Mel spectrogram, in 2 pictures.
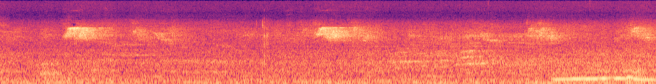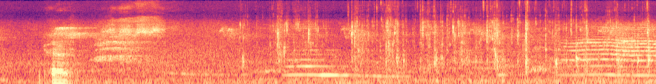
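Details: Small kittens attacking and eating chicken meat; toward the end come several harmonic, wavering meows, preceded by scattered short thin cries, sharp clicks and a brief crackling burst of feeding or handling noise.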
